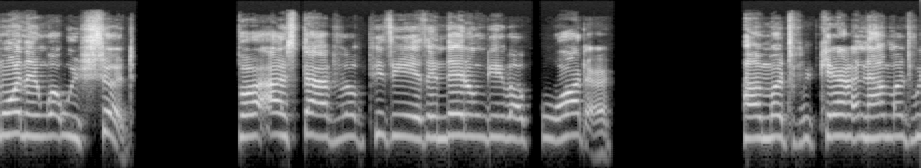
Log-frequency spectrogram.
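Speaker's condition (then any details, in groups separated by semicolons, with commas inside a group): Cerebral palsy; present from birth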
